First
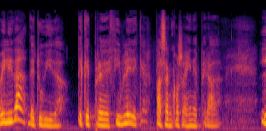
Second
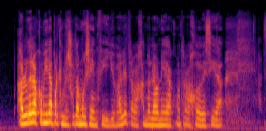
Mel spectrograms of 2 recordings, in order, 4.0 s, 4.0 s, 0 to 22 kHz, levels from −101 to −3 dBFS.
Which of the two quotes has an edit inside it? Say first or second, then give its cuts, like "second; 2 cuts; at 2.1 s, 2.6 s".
first; 3 cuts; at 1.1 s, 1.4 s, 2.2 s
